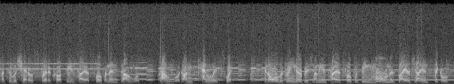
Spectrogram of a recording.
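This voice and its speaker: A man's voice: medium pitch, brisk, close to an everyday voice, low-quality recording. A man acting as an anxious, fascinated colonial commissioner in a radio drama, with grave, suspenseful and literary delivery. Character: anxious, fascinated commissioner recounting a jungle ordeal. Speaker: actor and narrator in a radio drama. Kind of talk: dramatic first-person radio narration and dialogue. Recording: radio drama with music behind.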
